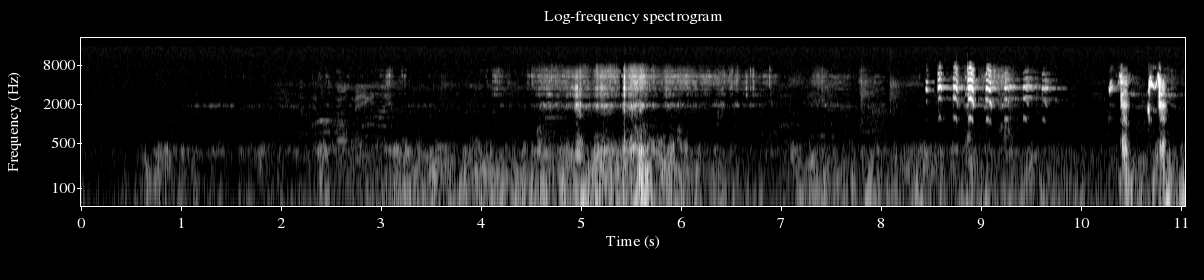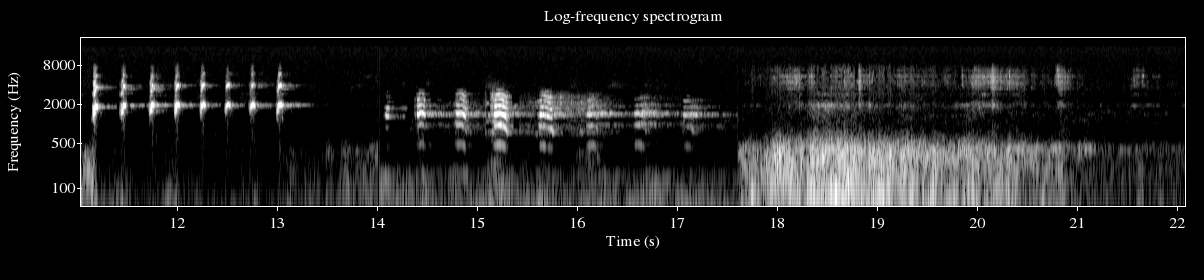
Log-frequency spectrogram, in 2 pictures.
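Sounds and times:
eagles calling: 0:14.0 - 0:17.6.

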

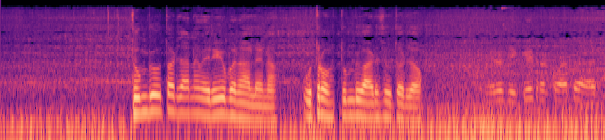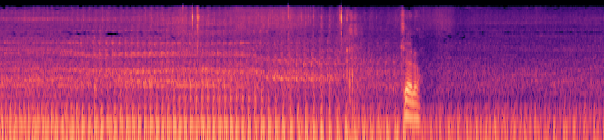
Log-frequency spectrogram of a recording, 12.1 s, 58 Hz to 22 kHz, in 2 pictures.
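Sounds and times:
motorcycle engines running: 0:00.0 - 0:12.0.

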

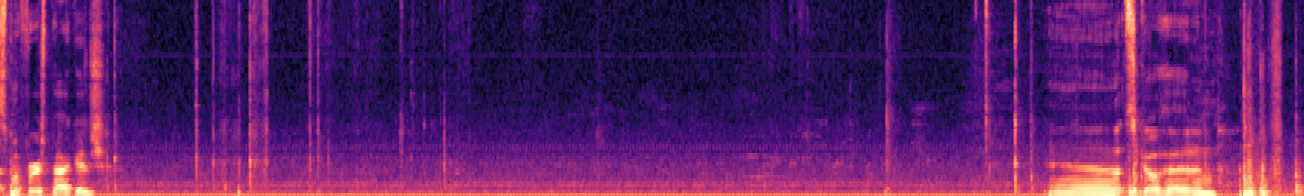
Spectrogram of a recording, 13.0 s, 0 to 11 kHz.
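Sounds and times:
low background hum: 0:00.0 - 0:13.0.

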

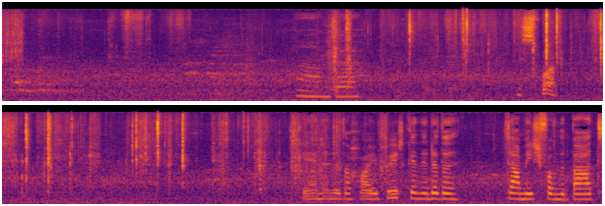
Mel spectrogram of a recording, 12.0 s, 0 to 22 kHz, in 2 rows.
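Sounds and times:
plastic plant pot clicks and crackles: 0:03.2 - 0:10.1.

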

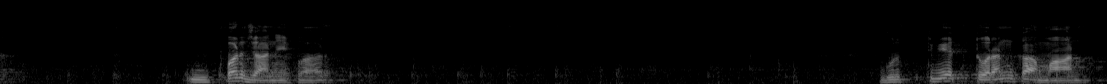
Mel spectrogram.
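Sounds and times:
marker strokes on a whiteboard: 0:00.0 - 0:11.0.

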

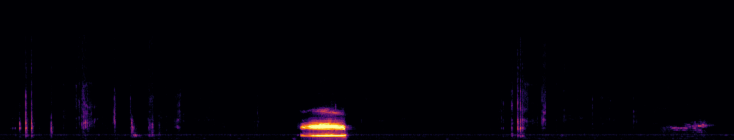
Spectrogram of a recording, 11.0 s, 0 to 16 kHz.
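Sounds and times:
book page turning: 0:00.2 - 0:03.2.

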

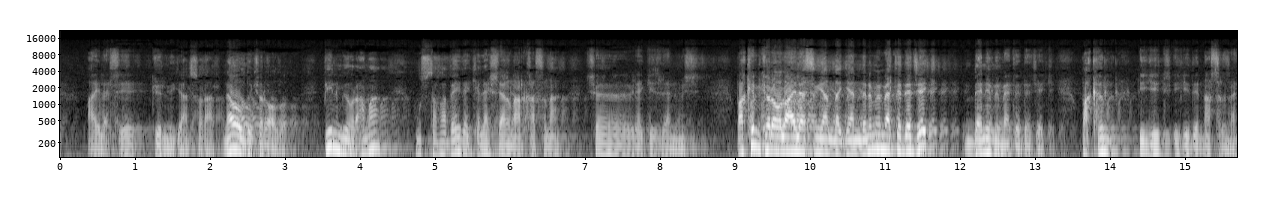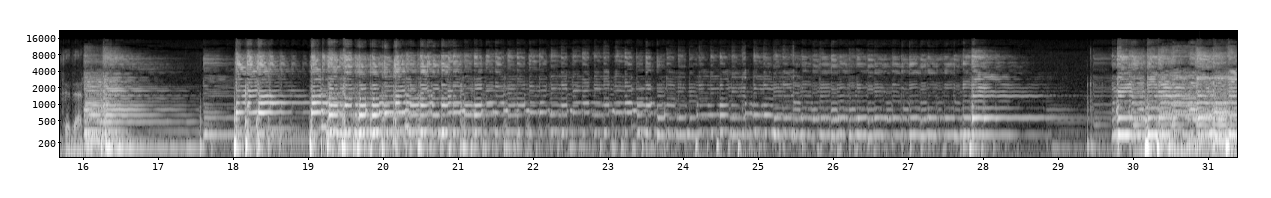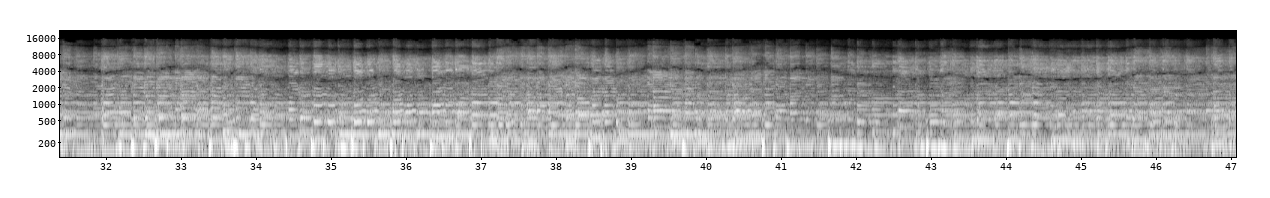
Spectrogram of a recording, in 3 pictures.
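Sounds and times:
plucked long-necked lute: 0:16.0 - 0:47.0.

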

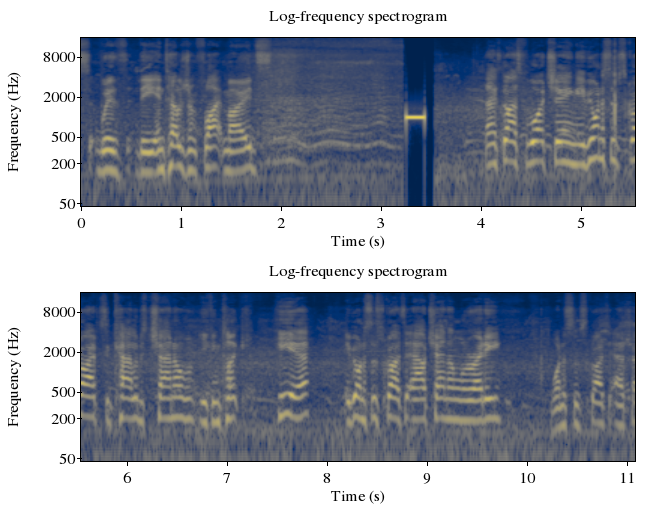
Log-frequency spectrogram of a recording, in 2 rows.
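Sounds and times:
short electronic beep: 0:03.2 - 0:03.5.

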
